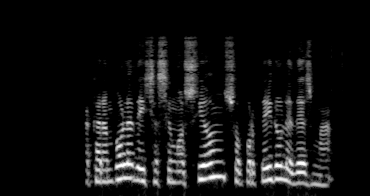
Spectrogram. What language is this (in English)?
Galician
